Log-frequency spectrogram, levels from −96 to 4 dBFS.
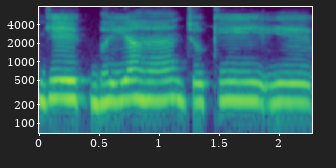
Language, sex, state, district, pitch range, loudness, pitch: Maithili, female, Bihar, Samastipur, 220-245 Hz, -19 LUFS, 235 Hz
